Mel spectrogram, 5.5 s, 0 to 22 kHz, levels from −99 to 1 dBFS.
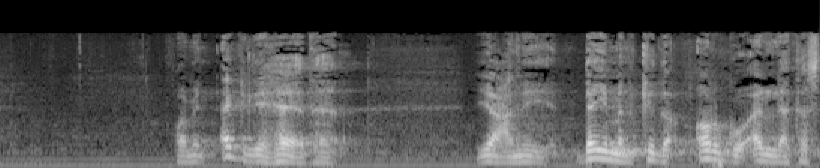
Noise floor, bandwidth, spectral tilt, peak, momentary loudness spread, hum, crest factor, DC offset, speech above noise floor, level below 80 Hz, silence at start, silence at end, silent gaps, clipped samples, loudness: -50 dBFS; 11 kHz; -4 dB/octave; -2 dBFS; 12 LU; none; 22 dB; under 0.1%; 27 dB; -50 dBFS; 1.2 s; 0 s; none; under 0.1%; -23 LUFS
